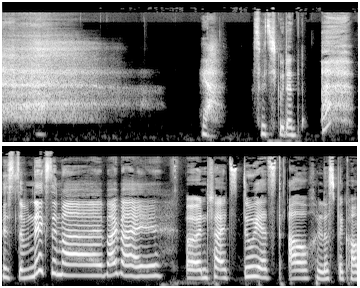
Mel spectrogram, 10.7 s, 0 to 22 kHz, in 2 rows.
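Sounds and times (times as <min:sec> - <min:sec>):
deep exhale during a guided belly-breathing meditation exercise: 0:00.0 - 0:02.4
speech: 0:03.0 - 0:03.3, 0:03.9 - 0:04.6, 0:05.3 - 0:10.6.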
